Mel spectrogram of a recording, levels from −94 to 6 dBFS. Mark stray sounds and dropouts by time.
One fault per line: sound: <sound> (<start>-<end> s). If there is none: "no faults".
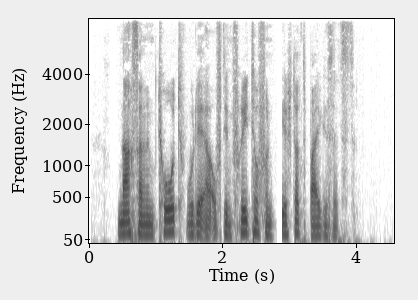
sound: dropout (2.8-2.9 s)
